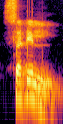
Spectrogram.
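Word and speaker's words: subtle: సటిల్, ఇది మనం సబ్టిల్ అనకూడదు ఇక్కడ. సో ఎం లేదు అయినా కూడా మనం గుర్తుంచుకోవాల్సిన అంశం ఏంటంటే దీని ప్రొనౌన్సియేషన్ అనేది, అంటే ఇందులో బి అనేది సైలెంట్. సో బిని మనం ప్రొనౌన్స్ చేయకూడదు, సటిల్ అనాలి అంతే, సటిల్.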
